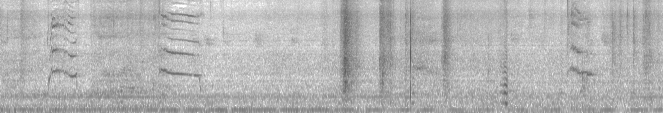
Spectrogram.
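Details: Kitten calling loudly for its mother: a few short, high meows with falling pitch, spaced around one to three seconds apart, over a steady low hum, with several sharp knocks and clicks in between.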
